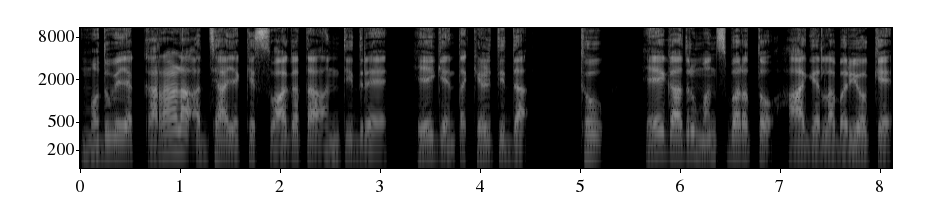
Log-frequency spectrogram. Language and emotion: Kannada, disgusted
